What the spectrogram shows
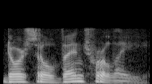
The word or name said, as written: dorsoventrally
